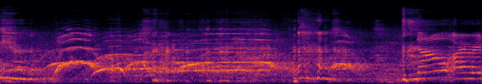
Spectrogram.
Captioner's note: audience cheers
